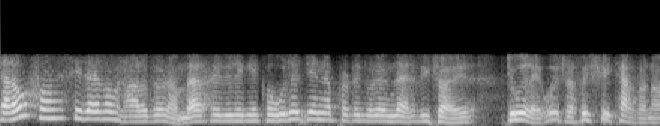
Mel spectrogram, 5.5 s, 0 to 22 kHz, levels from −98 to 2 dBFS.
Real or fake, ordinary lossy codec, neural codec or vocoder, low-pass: fake; none; codec, 16 kHz in and 24 kHz out, 0.4 kbps, LongCat-Audio-Codec, fine tuned four codebook decoder; 3.6 kHz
